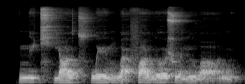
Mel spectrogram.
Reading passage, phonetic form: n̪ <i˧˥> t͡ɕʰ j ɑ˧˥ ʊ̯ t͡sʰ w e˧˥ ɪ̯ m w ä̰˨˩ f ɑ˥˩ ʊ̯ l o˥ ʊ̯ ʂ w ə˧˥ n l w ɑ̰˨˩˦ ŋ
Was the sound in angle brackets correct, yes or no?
yes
